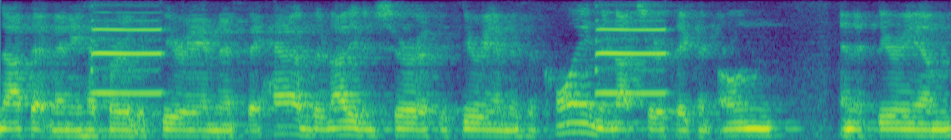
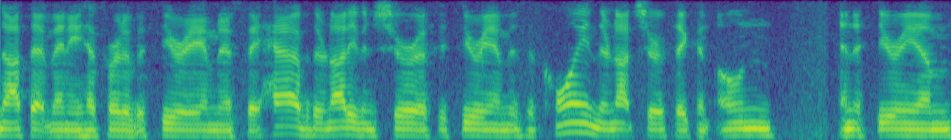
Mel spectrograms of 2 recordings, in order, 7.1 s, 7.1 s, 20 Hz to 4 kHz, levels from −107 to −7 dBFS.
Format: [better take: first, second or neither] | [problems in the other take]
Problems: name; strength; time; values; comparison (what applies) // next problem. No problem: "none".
second | background sound (Wind instrument, woodwind instrument); 1 dB below the speech // room echo; dies away in 0.8 s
